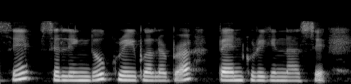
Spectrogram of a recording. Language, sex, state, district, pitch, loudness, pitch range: Nagamese, female, Nagaland, Dimapur, 195 Hz, -17 LUFS, 185-235 Hz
